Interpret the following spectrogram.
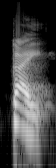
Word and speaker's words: chi: The symbol of electric susceptibility is Kai where E is electric and this is the symbol of susceptibility which is pronounced as Kai.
